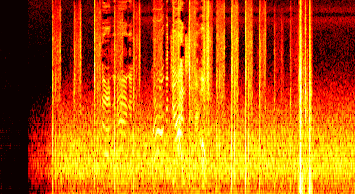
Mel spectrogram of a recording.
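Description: Footsteps patter quickly on pavement outdoors.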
